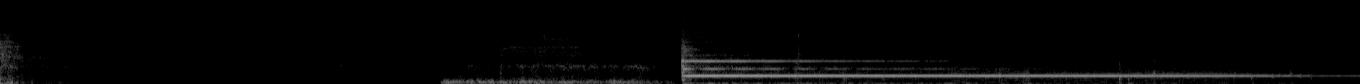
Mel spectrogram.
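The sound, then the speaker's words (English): A single strike of a meditation bell, invited during a Buddhist Dharma talk, rings out with a clear, low-pitched tone and shimmering overtones, sustaining and slowly fading for several seconds. A soft rumbling shuffle comes just before the strike. “I will invite a bell.”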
